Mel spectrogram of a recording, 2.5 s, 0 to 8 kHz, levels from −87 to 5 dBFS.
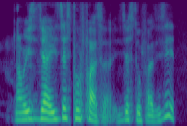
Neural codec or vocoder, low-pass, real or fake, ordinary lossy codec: codec, 16 kHz, 2 kbps, FreqCodec, larger model; 7.2 kHz; fake; AAC, 48 kbps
